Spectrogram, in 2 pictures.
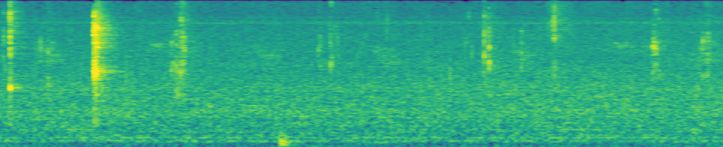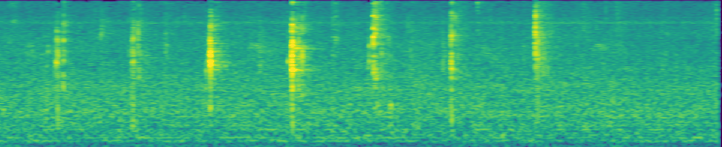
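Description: Close-miked chewing of paratha and chicken curry, with irregular sharp mouth clicks and smacks over a steady low background hum.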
